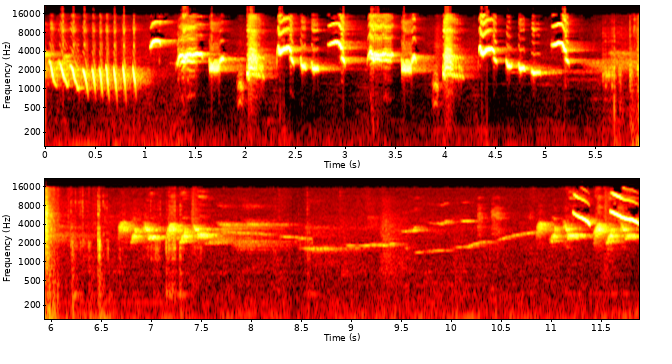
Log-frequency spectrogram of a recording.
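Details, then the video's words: Song of a white-rumped shama (murai batu): a fast buzzy rattle opens into loud varied whistled and chipping notes, then quieter, softer warbling phrases trail off before a final louder whistle. "Keganasan murai batu diam jadi rajin bunyi kembali"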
